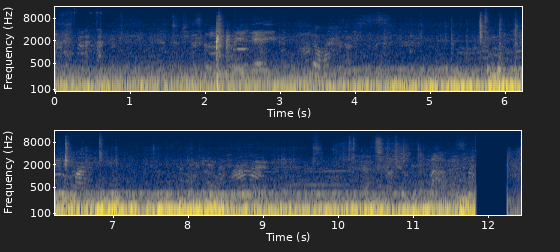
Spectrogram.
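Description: Steady low rumble of a high-speed train carriage under way, heard from inside the cabin, growing louder about halfway through, with faint voices over it.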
